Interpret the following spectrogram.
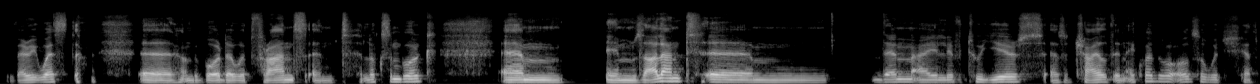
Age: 30-49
